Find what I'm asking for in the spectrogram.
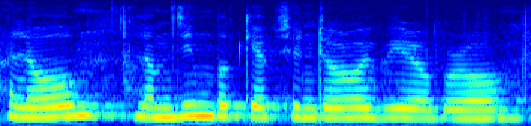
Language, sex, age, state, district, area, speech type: Manipuri, female, 30-45, Manipur, Thoubal, rural, spontaneous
